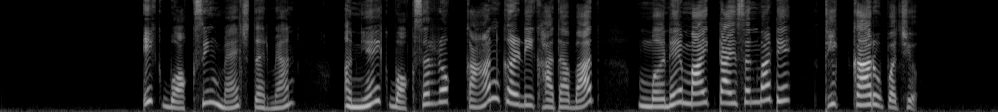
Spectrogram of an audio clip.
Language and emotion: Gujarati, disgusted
